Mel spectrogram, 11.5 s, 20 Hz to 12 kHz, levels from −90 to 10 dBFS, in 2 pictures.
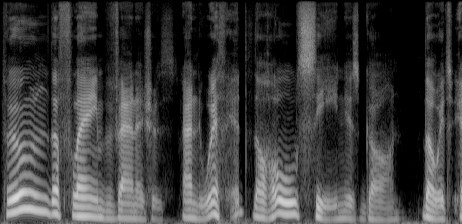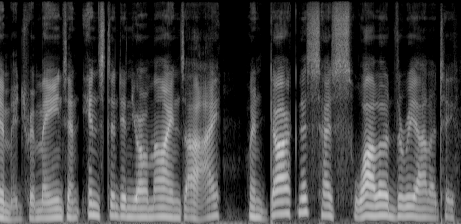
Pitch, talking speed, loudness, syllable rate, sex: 135 Hz, 145 wpm, -19 LUFS, 3.9 syllables/s, male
